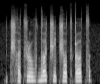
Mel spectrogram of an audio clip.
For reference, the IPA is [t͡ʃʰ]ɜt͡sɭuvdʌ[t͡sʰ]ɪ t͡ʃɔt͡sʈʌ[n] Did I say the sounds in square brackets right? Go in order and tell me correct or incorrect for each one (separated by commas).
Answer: correct, incorrect, incorrect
